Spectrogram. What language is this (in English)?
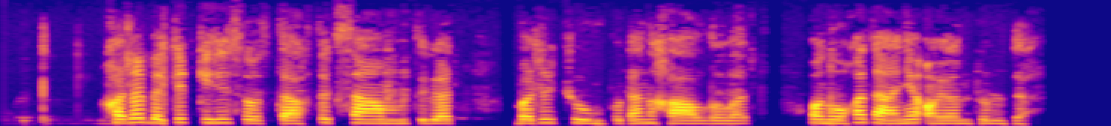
Yakut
